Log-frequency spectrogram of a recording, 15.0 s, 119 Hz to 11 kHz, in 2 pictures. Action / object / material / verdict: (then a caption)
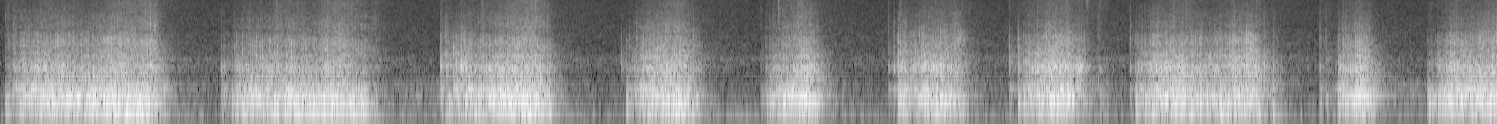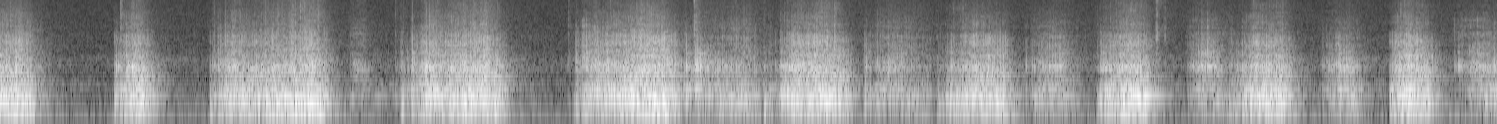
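scrape / coated canvas handbag with leather trim / coated canvas / none. Long, sharp red nails scratch a hollow Louis Vuitton monogram bucket bag made of coated canvas with leather trim. About 22 raspy, rubbing strokes come in an uneven rhythm, with brief silences between them that grow shorter toward the end. The scratches have a dry, midrange body and little deep low end.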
